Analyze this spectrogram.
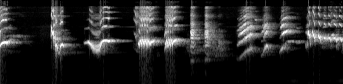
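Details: Loud jalak suren singing, used for training caged starlings: abrupt whistled notes that dip and rise, broken by rasping bursts and a fast series of squeaky chirps near the end.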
